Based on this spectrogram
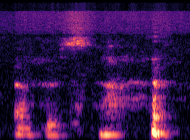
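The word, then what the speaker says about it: Empis: to specific fairy tales when he gets to Empus. Is that how you say it? Yeah. You know how to say it because you heard it in your ears. Empus.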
